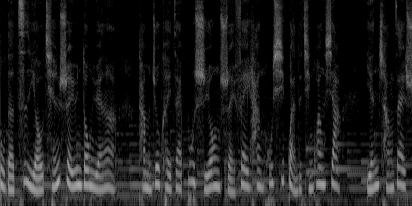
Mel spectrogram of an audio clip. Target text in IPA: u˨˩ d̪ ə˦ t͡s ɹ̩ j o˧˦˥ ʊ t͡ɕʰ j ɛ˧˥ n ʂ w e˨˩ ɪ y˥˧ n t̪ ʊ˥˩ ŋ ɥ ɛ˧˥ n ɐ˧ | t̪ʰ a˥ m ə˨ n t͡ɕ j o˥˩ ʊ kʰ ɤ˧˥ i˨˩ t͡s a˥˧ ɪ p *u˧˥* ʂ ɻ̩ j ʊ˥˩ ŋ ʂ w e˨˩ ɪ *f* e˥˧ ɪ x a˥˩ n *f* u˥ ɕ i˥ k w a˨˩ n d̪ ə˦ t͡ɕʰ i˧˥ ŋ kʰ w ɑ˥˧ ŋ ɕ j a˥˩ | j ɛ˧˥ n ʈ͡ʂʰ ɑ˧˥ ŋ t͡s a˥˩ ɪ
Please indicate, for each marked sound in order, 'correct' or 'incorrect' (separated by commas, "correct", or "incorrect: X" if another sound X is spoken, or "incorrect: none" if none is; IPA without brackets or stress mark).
incorrect: u˥˩, correct, incorrect: x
